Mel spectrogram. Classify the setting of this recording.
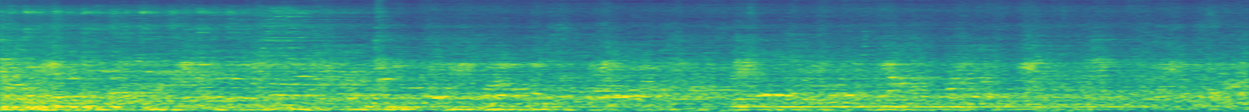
crowded indoor space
